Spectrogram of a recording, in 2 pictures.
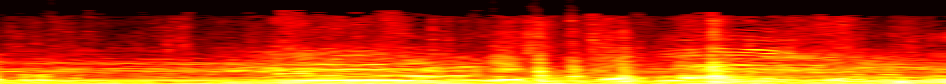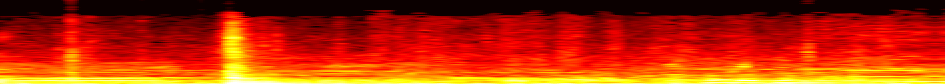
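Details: Agitated cattle being unloaded from a truck, frightening onlookers: long, drawn-out moos with bending pitch, one swelling then falling, another lower and shorter later, amid men talking nearby and a sharp knock midway.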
